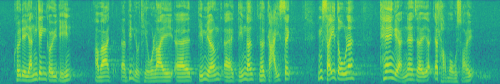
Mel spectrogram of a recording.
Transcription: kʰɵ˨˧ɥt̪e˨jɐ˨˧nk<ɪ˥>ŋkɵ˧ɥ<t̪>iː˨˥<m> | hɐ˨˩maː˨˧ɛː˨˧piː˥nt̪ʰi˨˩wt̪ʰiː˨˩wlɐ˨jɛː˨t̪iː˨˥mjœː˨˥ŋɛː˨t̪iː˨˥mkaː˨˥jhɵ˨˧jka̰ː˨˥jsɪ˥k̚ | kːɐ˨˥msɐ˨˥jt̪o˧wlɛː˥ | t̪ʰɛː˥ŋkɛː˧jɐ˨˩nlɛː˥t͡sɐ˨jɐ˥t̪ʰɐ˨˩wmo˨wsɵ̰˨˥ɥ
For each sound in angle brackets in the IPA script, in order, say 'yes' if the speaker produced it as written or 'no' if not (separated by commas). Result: yes, yes, no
